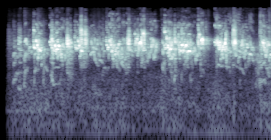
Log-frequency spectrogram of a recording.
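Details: A colony of pet budgerigars in the evening chatters continuously with high, scratchy warbles and chirps.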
